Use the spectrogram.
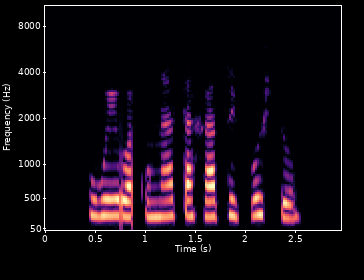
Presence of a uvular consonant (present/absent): absent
